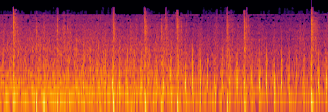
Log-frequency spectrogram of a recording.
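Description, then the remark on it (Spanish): A processed sound effect made with a banknote imitating a helicopter descending: a rotor chopping in a steady, rapid rhythm over a droning engine hum, loud and continuous with no voices. “Este es cuando el helicóptero baja.”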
